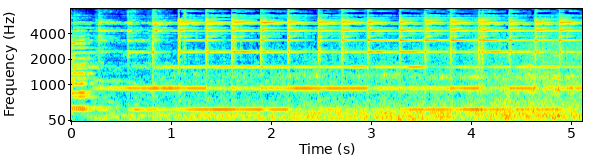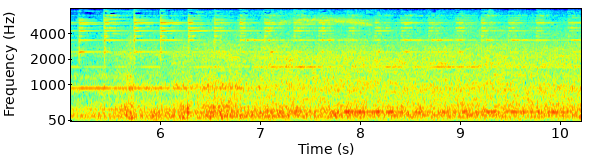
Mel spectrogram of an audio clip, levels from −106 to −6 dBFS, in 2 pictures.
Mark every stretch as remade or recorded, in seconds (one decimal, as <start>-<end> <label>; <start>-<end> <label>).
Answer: 0.0-1.0 remade; 1.0-10.2 recorded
